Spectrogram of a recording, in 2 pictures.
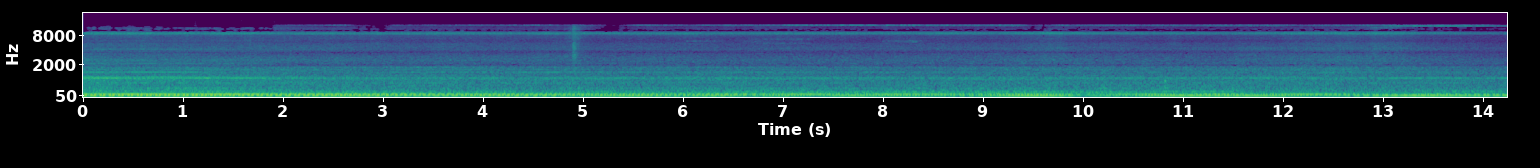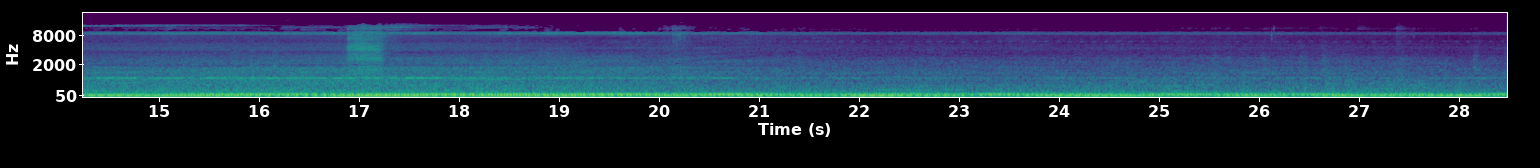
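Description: Train running along the track: a loud, steady low rumble, with a faint high whine that fades over the first few seconds and a brief hiss about 17 seconds in.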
